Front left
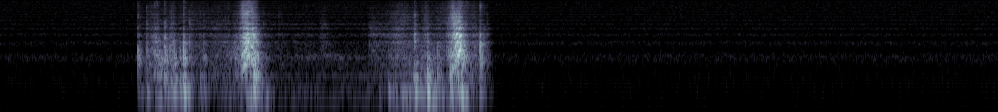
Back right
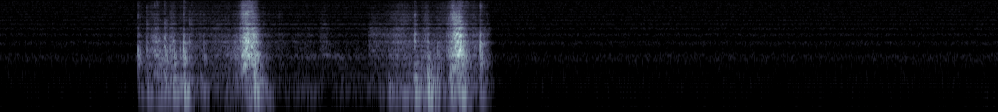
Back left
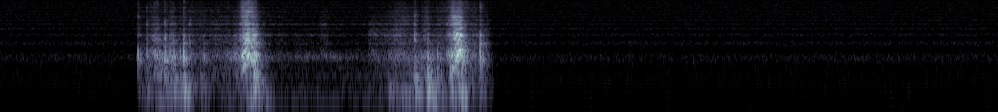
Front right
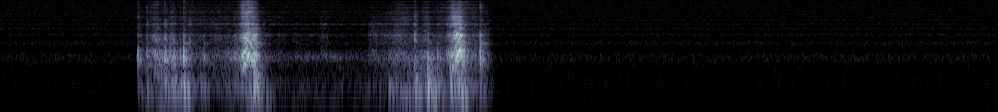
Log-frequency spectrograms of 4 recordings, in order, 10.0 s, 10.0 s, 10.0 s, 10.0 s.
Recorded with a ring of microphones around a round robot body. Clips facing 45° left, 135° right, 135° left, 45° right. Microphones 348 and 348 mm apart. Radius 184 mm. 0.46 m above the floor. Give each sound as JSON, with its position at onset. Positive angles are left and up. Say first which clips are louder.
{"t": 1.4, "sound": "a zipper", "louder": "front left 2 dB, even", "azimuth_deg": 45, "distance_m": 0.8}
